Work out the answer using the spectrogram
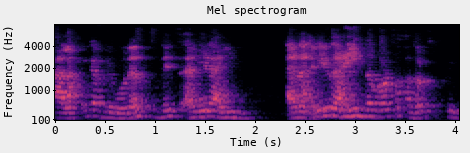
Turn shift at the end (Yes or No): No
